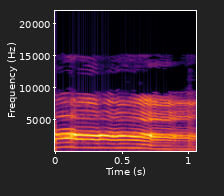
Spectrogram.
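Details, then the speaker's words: Crying baby boy, whom the family wants to say "mama": a single clear, high-pitched wail falling in pitch at the end, an ordinary infant cry. "No, he looks so cute when he's crying. He looks so cute when he's crying."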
